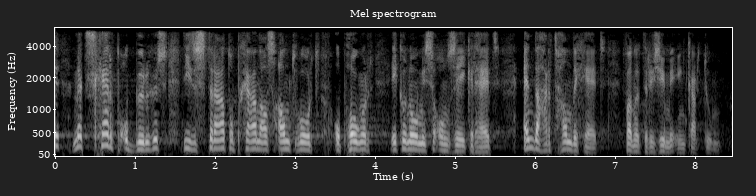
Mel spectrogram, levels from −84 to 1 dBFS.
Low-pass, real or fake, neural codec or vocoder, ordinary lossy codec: 5.4 kHz; real; none; none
